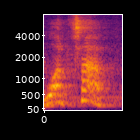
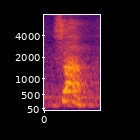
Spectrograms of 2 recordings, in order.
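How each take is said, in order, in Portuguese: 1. Ela é ligada em duas sílabas, wha-tsup. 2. Ela é reduzida a uma sílaba, zap. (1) "fiz a ligação ali" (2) "Às vezes o cara não fala nem WhatsApp"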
